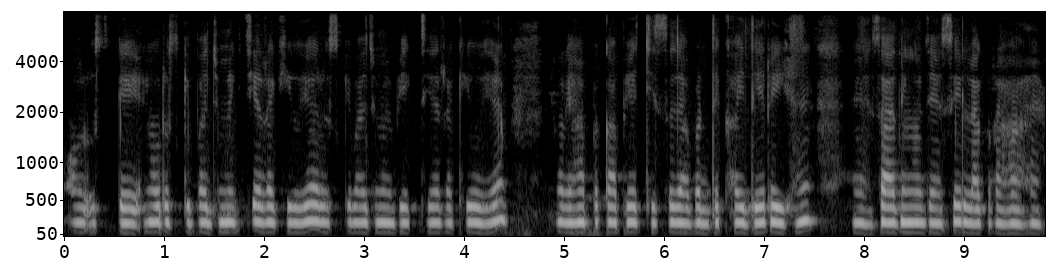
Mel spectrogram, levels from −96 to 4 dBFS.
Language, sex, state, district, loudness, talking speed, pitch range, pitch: Hindi, female, Chhattisgarh, Rajnandgaon, -38 LUFS, 220 wpm, 200-210 Hz, 205 Hz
